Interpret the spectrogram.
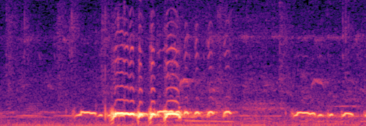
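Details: A local zebra dove with a big voice calls once: a tight run of three loud ringing coos, followed by softer rolling coos from another dove.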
